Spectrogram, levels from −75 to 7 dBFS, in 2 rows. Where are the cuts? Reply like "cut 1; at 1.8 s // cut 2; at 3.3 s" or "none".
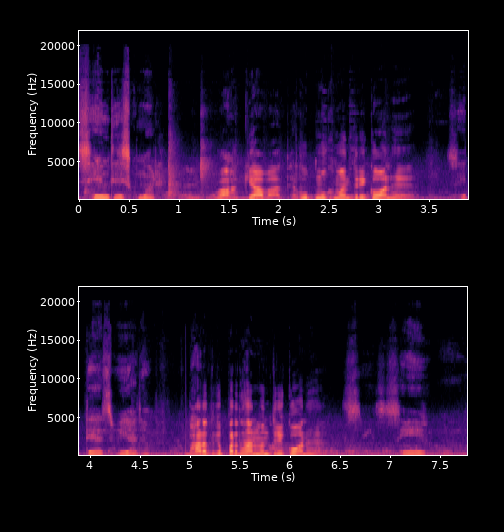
cut 1; at 4.9 s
